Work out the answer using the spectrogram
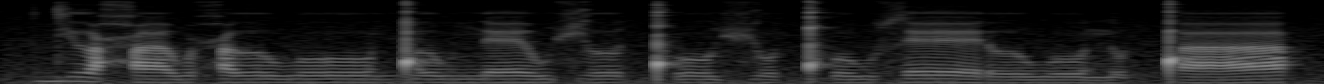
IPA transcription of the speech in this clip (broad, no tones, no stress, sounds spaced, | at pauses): dʲ ɤ ħ aː w ħ ɤː w oː ŋ͡ǃ ɤ w n ɛː w ɕ ɤː ǃʼ oː ɕ o ǃʰ o w z ɛː ɾ ɤː w o n o ǃ aː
